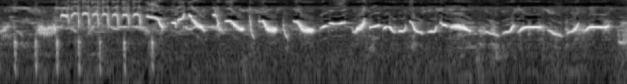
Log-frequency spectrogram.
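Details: A tame hwamei, said to be as docile as a chicken, starts with a fast high trill of repeated notes, then pours out a continuous flow of bright, swooping whistled phrases.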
